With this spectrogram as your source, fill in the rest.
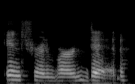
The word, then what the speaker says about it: introverted: So ER is an R vowel, which means that introverted will be pronounced introverted with the D sound, which is correct.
